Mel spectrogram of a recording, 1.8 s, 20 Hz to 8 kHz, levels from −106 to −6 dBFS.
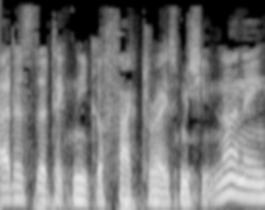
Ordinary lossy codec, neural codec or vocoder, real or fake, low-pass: MP3, 32 kbps; none; real; 7.2 kHz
